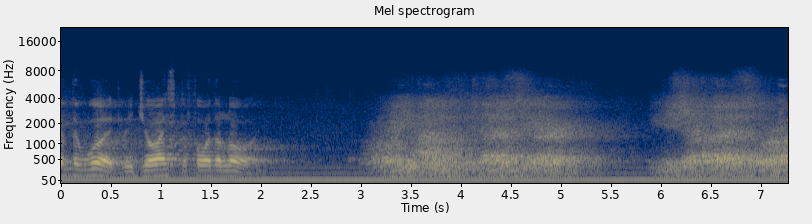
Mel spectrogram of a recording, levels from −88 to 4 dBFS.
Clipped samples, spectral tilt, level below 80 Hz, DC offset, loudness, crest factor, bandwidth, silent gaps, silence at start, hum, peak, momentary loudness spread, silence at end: under 0.1%; -6.5 dB/octave; -44 dBFS; under 0.1%; -31 LUFS; 16 dB; 8.4 kHz; none; 0 s; none; -14 dBFS; 20 LU; 0 s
